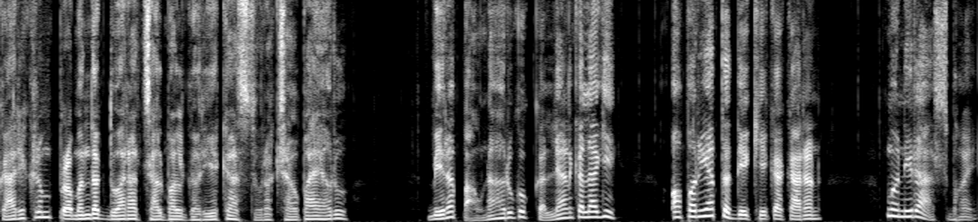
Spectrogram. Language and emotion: Nepali, sad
